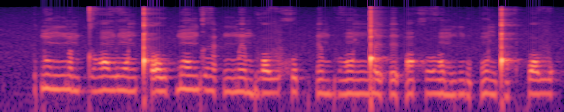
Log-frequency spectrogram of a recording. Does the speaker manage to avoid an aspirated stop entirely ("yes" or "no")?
yes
